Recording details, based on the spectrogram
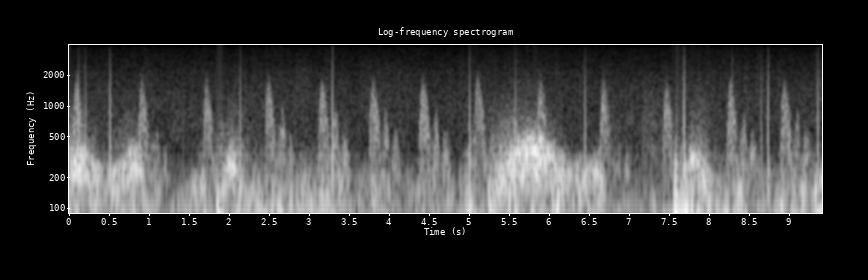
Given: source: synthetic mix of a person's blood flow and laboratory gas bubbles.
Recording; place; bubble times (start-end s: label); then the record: Doppler ultrasound of blood flow; subclavian vein
no bubbles
From the record:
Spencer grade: 0 (complete lack of bubble signals)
